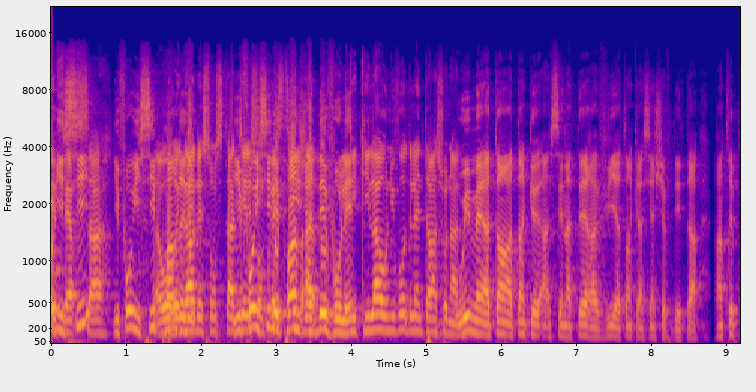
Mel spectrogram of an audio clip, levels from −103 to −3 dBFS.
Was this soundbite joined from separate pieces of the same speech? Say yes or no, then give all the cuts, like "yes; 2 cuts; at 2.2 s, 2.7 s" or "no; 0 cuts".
no; 0 cuts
